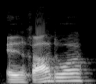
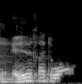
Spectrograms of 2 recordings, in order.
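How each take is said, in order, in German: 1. Die Betonung liegt auf einer späteren Silbe. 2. Die Betonung liegt auf der ersten Silbe. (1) "würde auch gehen" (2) "wie es tatsächlich auch ist"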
